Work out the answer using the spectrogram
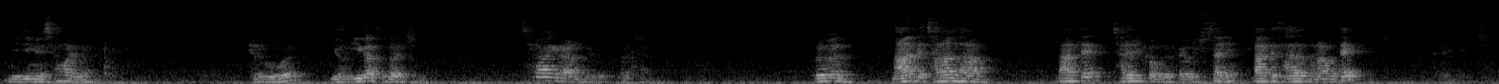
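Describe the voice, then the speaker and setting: A middle-aged man preaching a sermon as pastor, emphatic and full of rhetorical questions, moving from loud bursts to hushed tones. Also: medium pitch, brisk, pauses often. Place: church sanctuary. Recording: echoey hall, distant mic, faint noise.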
